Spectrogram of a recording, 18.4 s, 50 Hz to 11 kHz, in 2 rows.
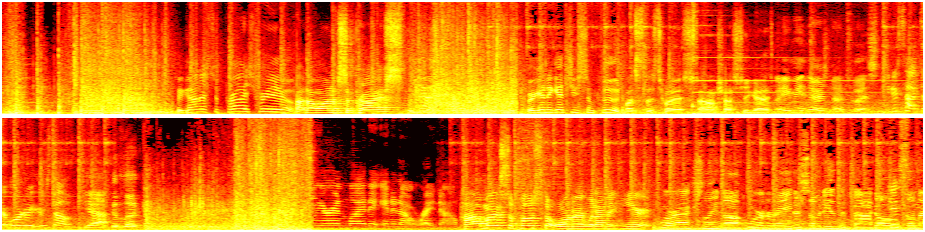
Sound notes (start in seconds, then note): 0.3 door bangs; 3.8 door rattles; 10.6 door rattles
